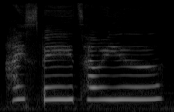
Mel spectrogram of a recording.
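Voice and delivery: bright high greeting; high sing-song greeting. Real, not acted. Greeting chat viewers, sing-song.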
